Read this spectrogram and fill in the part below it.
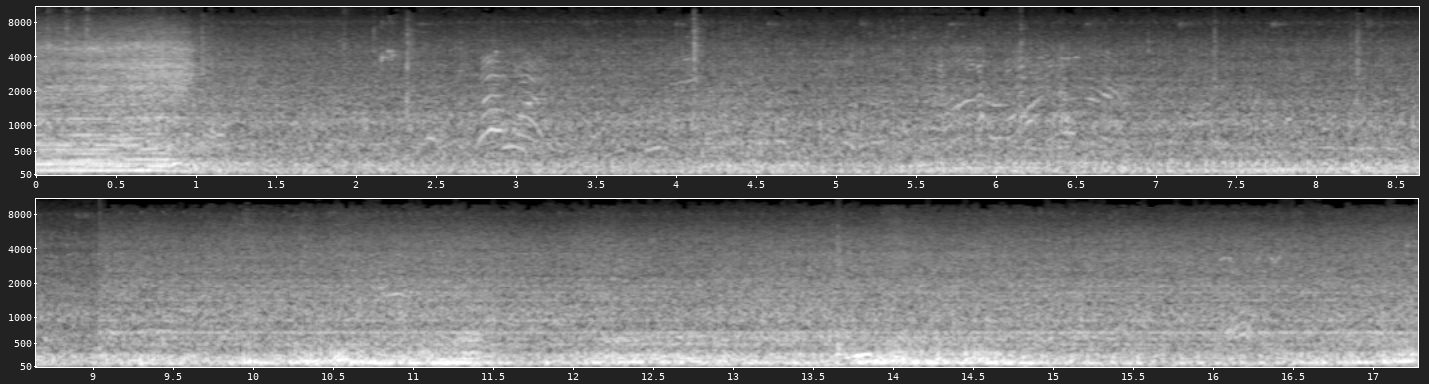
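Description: An off-road vehicle's engine revs and rumbles as it churns through deep mud, outdoors.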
